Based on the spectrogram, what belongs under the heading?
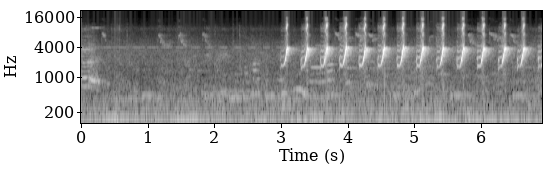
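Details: Olive-backed tailorbird, locally prenjak lumut or ciang ciang, in a varied 'shot' sound: after three seconds of low hum, a fast run of about fifteen sharp, high, upward-flicking chirps, evenly spaced at roughly four per second.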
